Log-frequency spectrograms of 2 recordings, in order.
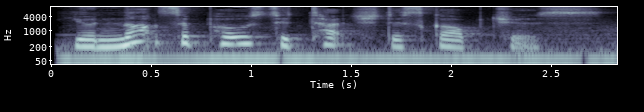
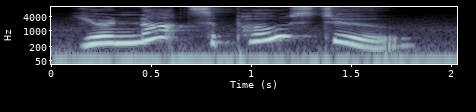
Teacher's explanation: Weak to before another word, full to when it's the last word in the sentence.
